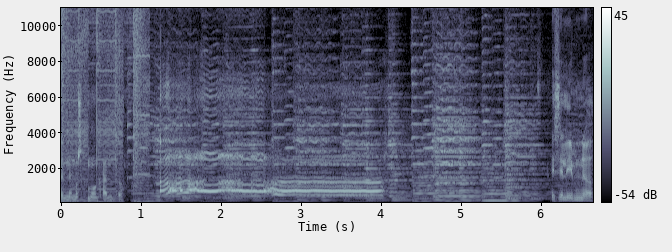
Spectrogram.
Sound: yelling

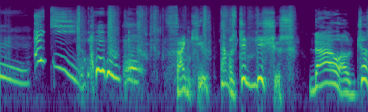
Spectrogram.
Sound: laughing, crunching

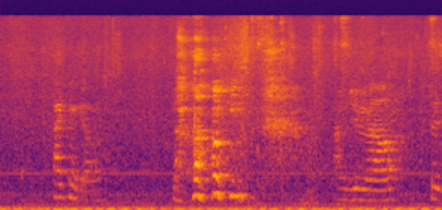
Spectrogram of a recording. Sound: laughs

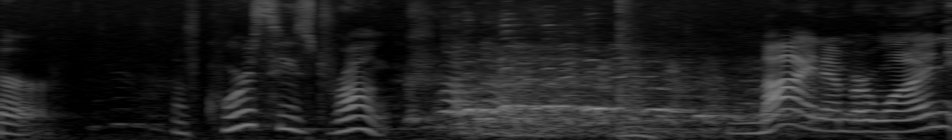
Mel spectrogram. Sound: audience laughing

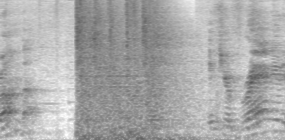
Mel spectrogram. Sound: dramatic sounds

